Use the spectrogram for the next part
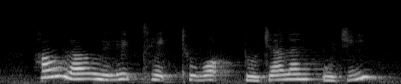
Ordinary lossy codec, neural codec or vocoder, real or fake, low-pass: none; codec, 44.1 kHz, 2.6 kbps, SNAC; fake; 7.2 kHz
